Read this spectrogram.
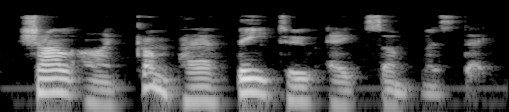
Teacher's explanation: And that Iambic Pentameter is where you have a unstressed syllable followed by a stressed syllable. And so when you hear it, you'll notice there's a slight emphasis on that second syllable.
